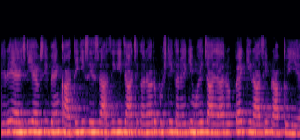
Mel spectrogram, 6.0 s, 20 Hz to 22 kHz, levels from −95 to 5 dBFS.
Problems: none marked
